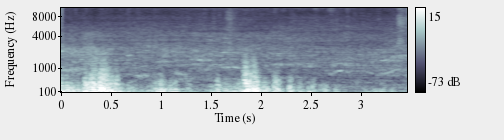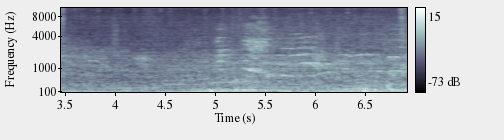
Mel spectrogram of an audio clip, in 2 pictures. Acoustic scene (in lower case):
residential area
